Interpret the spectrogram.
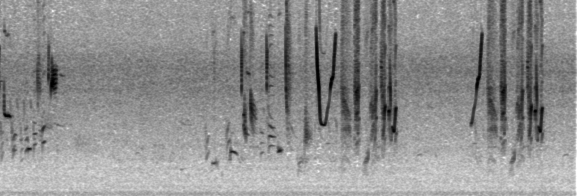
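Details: Singing Bobolink delivers bursts of bubbly, metallic, tinkling notes that jump and slide quickly in pitch, with quiet pauses between phrases.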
